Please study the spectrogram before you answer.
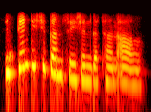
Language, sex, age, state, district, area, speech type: Kashmiri, female, 18-30, Jammu and Kashmir, Pulwama, rural, conversation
